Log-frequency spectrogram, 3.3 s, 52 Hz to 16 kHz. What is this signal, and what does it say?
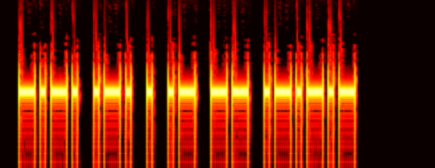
Morse code, heard as a keyed tone, about 30 wpm, 700 Hz. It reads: CREAM.
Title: Sentences from Top 1500 Words 30wpm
